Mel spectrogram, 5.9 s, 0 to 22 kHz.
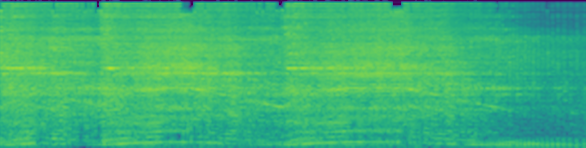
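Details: Bajaj BS3 auto rickshaw that had air filter noise and a timing problem; a timing chain fault was suspected and it is now fixed. The engine revs up and settles smoothly with an even exhaust beat and no rattle or knock, normal running.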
